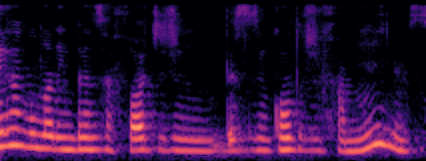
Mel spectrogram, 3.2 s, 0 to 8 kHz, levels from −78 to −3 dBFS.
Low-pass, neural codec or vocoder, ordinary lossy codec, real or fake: 7.2 kHz; autoencoder, 22.05 kHz, a latent of 192 numbers a frame, VITS, trained on one speaker; AAC, 32 kbps; fake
